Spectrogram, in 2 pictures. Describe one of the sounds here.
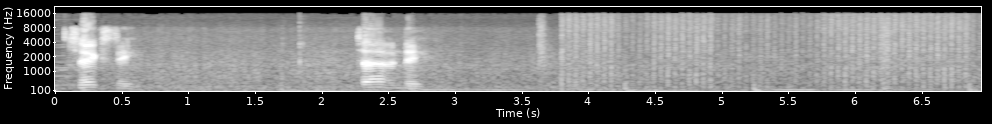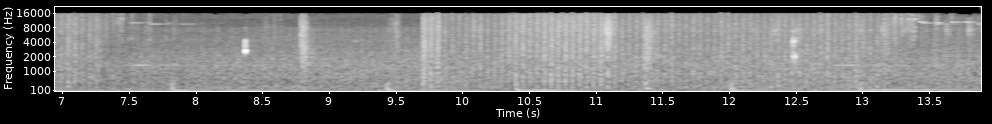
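A heavy tank engine rumbles low.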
